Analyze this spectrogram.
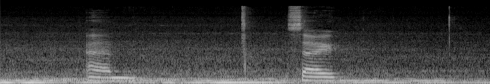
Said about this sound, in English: Sorry about the train in the background.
